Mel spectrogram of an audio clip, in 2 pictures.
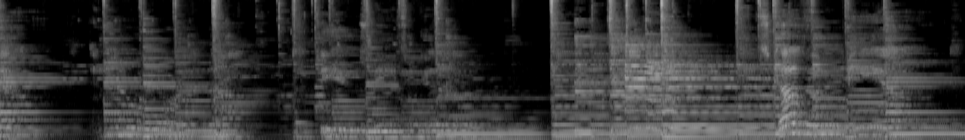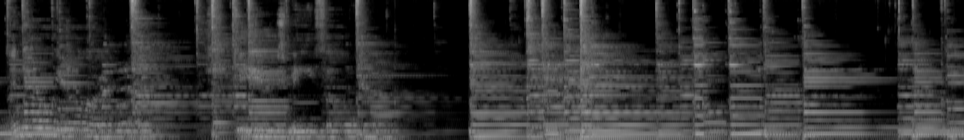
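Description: Acoustic guitar strummed in chords, with a few brief gaps where a chord rings and fades before the next strum, and one near-silent pause about eighteen seconds in before a strong strum.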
